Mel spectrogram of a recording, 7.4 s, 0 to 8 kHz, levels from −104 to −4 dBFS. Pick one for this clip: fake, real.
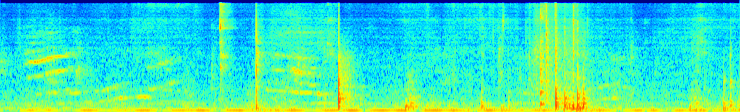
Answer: fake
